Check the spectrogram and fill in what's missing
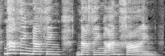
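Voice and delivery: brushing it off in a high, hurried voice; forced denial. Retold or imitated. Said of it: "And you said".

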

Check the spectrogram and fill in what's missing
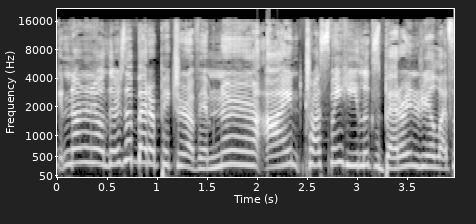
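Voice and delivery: mock a girl insisting he looks better in person; girls arguing. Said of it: "Like, that's what girls do".

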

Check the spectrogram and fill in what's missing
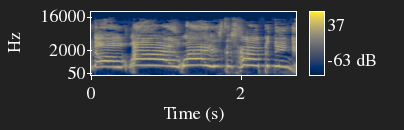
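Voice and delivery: high-pitched hammed-up wail; crying Maria. Girl on the ground crying at the goat urine, wailing. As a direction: wail it high in mock despair. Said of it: "Maria is on the ground crying".

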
